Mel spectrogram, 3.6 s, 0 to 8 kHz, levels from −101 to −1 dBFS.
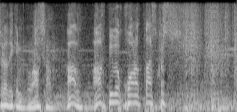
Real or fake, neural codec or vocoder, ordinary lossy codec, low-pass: fake; vocoder, 22.05 kHz, 80 mel bands, WaveNeXt; none; 7.2 kHz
